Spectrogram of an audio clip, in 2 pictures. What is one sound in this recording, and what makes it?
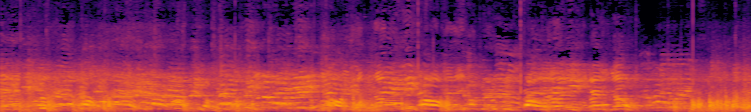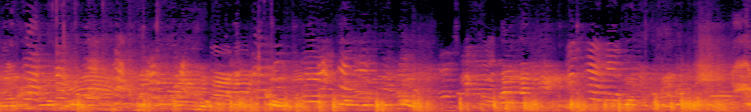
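A crowd of spectators shouts and cheers loudly in an echoing hall.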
